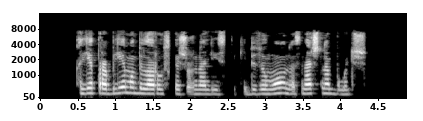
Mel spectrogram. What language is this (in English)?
Belarusian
